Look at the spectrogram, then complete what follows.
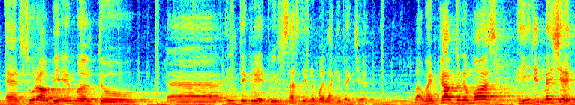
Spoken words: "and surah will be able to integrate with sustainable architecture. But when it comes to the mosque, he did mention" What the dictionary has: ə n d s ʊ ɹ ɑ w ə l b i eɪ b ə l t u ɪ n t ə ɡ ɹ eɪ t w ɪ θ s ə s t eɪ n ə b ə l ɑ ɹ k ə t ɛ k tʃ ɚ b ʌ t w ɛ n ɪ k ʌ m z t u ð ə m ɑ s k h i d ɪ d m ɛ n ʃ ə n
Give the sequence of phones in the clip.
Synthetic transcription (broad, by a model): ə n s ʊ ɹ ɑ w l b i eɪ b ə l t u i n t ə ɡ ɹ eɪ t w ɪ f s ə s t eɪ n ə b ə l ɑ k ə t ɛ k tʃ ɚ b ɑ t w ɛ n k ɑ m t u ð ə m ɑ s h i d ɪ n m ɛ n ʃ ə n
